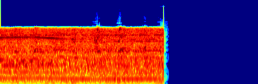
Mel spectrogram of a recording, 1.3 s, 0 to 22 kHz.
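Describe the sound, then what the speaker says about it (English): A power drill whines steadily up close for under a second, drilling out holes in a RepRap Huxley 3D printer part, then cuts off abruptly into silence. "Gotta start drilling out all these holes so I can get the smooth rod in."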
